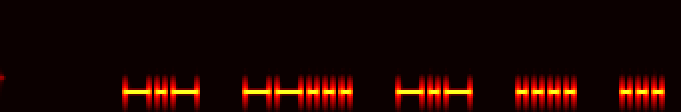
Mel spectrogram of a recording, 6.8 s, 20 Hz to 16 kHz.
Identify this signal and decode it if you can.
Morse code, heard as a keyed tone, about 15 wpm, spaced as for 11 wpm, 700 Hz. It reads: K7KHS
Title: USA Call Signs - 2x Character Spacing - 15wpm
